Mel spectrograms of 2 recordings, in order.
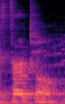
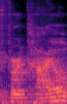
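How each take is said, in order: First: The second syllable has a weak, reduced vowel. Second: The second syllable has a clear eye vowel. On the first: It refers to farmland or the actual ground. "And if you say fertile" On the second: It refers to a woman's ability to have babies. "if you say fertile with a I sound"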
